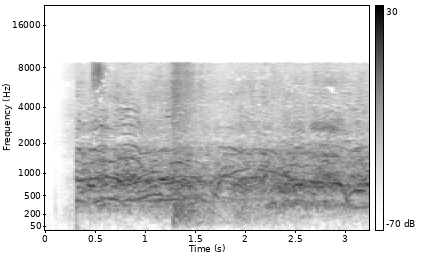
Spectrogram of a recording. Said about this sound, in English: Well, what you're hearing there is chaos in Sri Lanka after the country's president fled the country hours before he was expected to resign.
